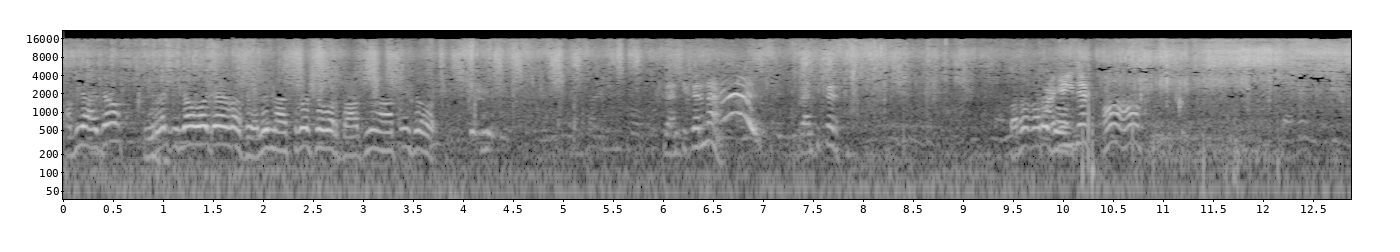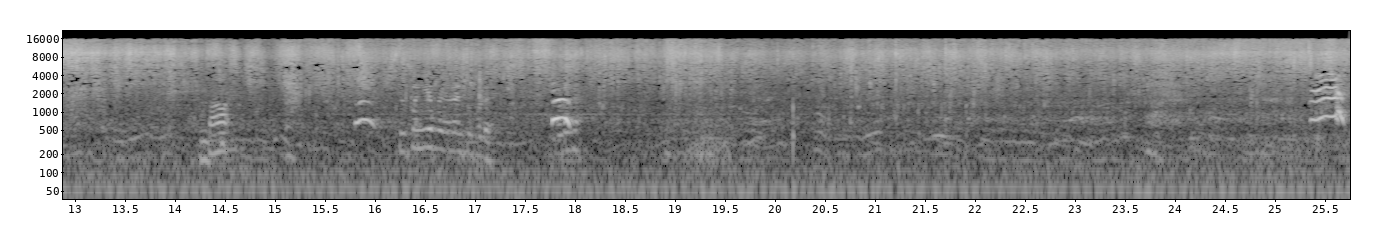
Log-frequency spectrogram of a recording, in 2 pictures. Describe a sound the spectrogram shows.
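Water sprays and splashes steadily.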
